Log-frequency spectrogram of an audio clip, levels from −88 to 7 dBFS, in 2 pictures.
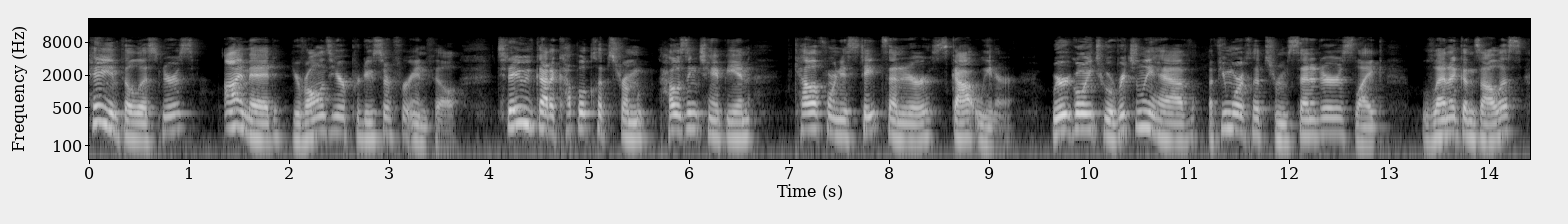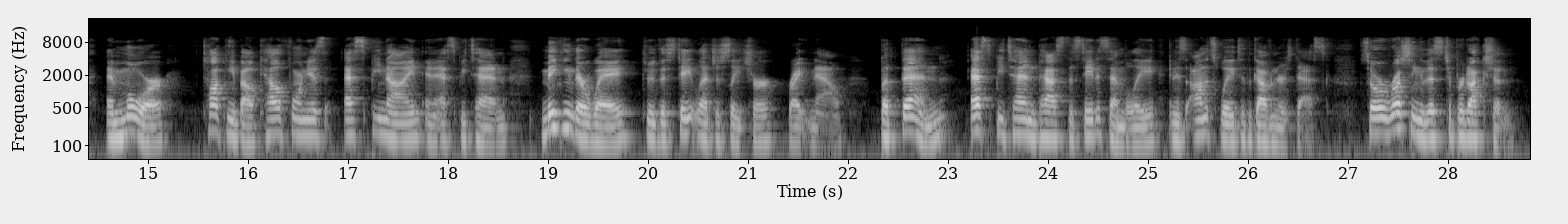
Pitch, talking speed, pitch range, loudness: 140 Hz, 165 wpm, 125-170 Hz, -20 LUFS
